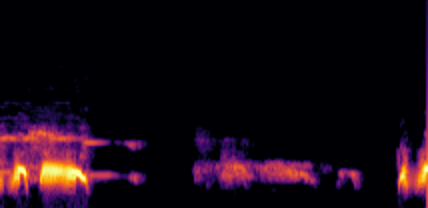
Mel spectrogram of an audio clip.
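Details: Spotted dove cooing, the urging and calling styles used to train decoy birds: a loud drawn-out throaty coo, a quiet gap, soft murmuring coos, then two short strong notes returning at the end.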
